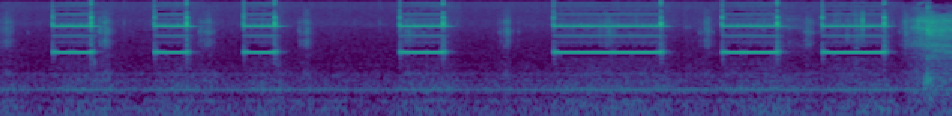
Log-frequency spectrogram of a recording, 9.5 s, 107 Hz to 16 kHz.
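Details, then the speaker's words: 1994 Mercedes E420 non-ASR throttle body, bench test after wire repair: seven clean high multimeter beeps, one per press of the idle switch, over room hum; switch previously not activating, now closes properly. "so it does engage this is very good that's what needed to be done because it was very free it's was not activating at all so now it does activate"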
